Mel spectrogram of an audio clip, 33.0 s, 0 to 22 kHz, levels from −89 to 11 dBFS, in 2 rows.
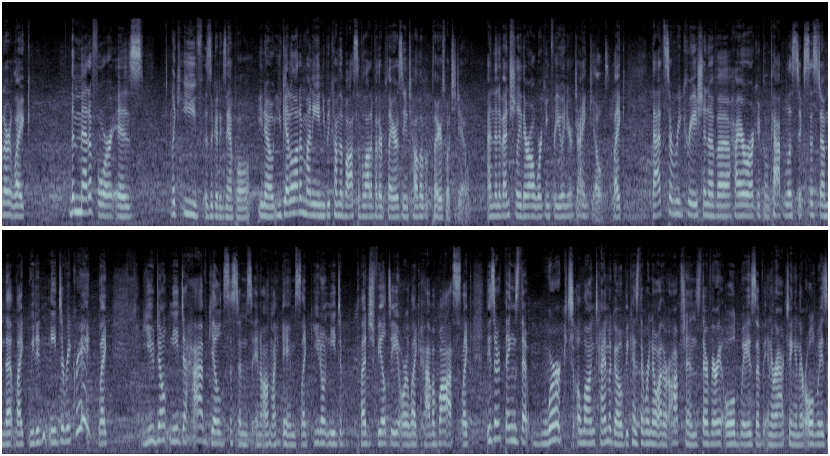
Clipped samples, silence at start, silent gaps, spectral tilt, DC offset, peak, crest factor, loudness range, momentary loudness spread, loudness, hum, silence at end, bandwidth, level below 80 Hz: under 0.1%; 0 s; none; -3 dB/octave; under 0.1%; 0 dBFS; 20 dB; 3 LU; 8 LU; -19 LUFS; none; 0 s; 16 kHz; -54 dBFS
